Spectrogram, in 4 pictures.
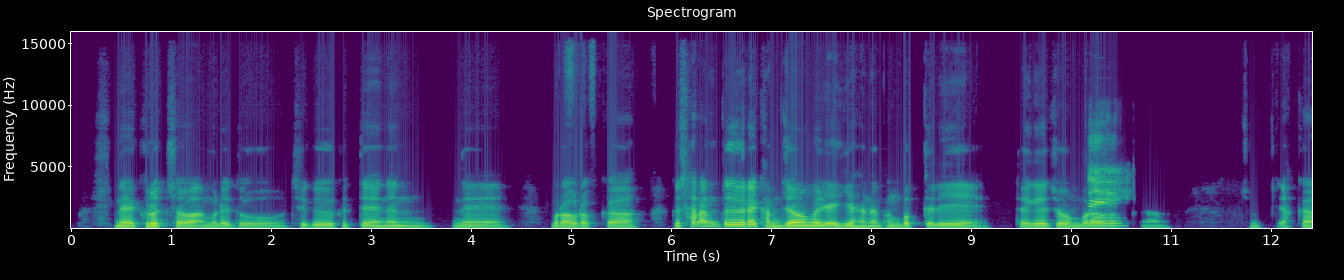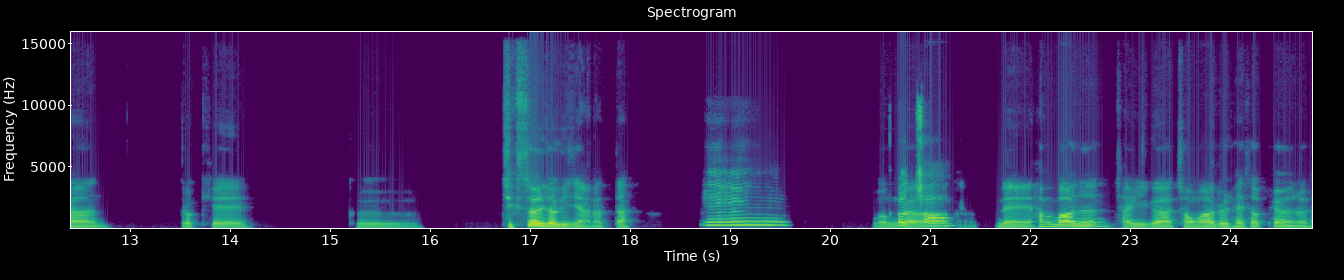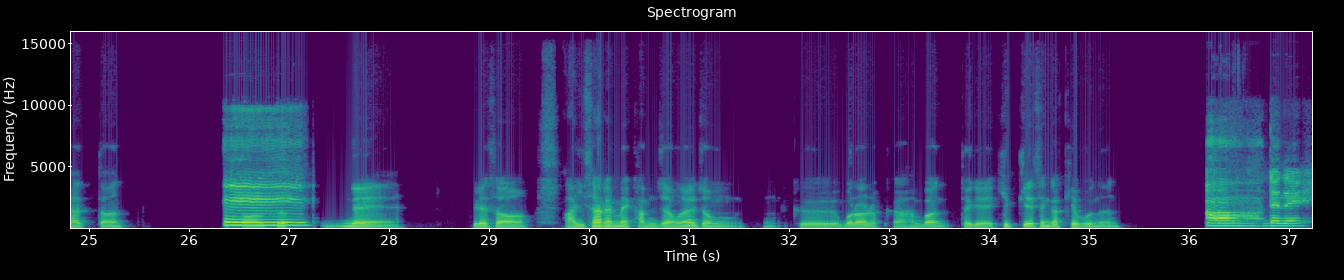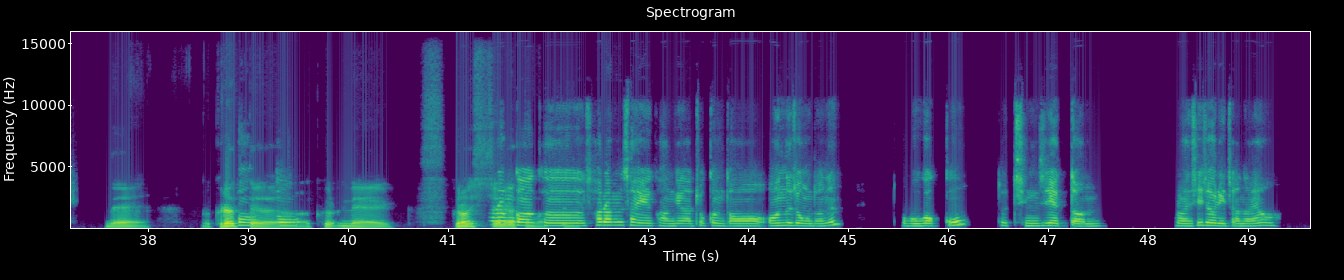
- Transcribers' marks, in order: other background noise; tapping; teeth sucking
- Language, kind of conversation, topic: Korean, podcast, 어떤 음악을 들으면 옛사랑이 생각나나요?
